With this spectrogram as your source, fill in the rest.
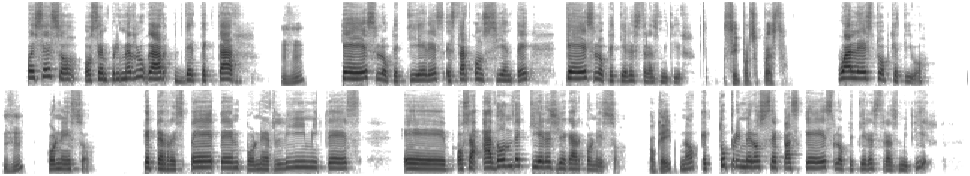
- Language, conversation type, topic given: Spanish, podcast, ¿Qué consejos darías para mejorar la comunicación familiar?
- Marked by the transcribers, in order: none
